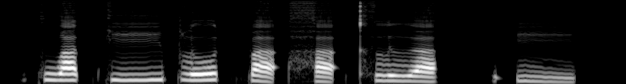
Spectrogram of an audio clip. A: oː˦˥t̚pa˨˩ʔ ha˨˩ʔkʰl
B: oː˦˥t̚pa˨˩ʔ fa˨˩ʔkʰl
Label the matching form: A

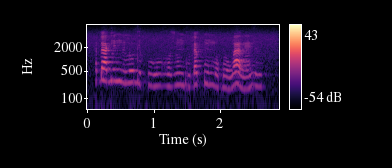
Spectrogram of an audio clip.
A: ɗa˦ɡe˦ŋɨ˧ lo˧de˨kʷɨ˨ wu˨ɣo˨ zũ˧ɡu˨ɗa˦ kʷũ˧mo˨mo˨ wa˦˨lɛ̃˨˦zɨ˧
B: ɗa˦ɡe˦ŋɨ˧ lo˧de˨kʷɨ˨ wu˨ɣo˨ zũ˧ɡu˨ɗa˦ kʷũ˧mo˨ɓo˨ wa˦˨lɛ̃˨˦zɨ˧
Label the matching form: B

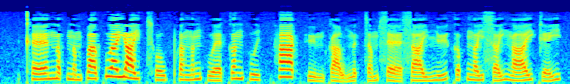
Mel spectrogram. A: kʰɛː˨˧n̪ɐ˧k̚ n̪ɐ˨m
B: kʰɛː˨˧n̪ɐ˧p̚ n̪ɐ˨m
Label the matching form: B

